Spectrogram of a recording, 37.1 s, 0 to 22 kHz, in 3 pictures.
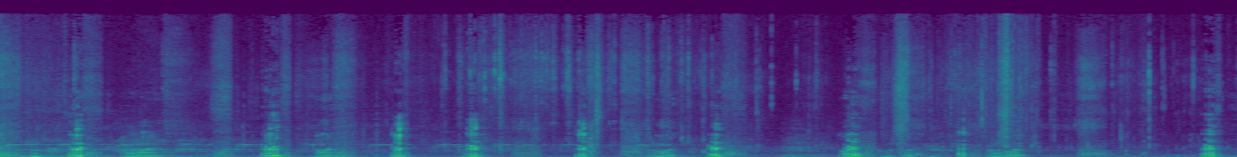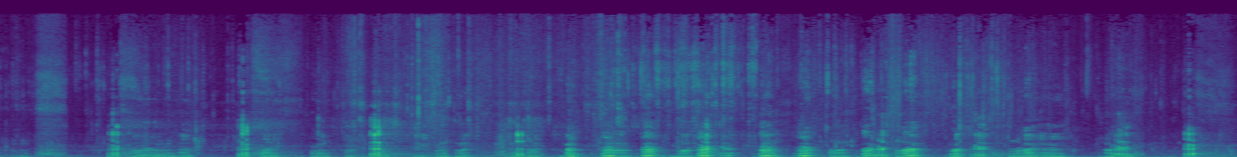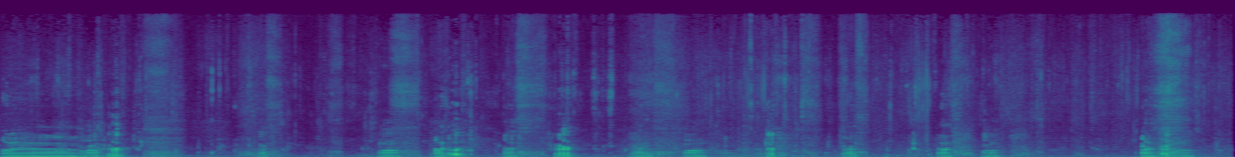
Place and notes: Via 1° Maggio, Bernate VA, Italia - Un maiale nero con i suoi sei maialini in atto di allattamento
